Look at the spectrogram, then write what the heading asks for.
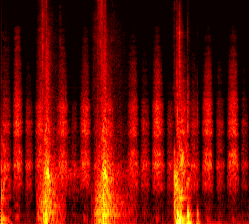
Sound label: Pet Doberman Panting; creatures pets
